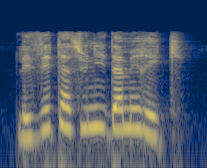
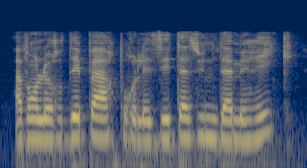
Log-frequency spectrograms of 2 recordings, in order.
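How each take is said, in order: First: High, loud exclamation of sudden hope; excited cry. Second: Said in the usual way. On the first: Acted. Passepartout seeing the poster, excited cry. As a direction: burst out as if you found the answer. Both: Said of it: "s'écria Passepartout".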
